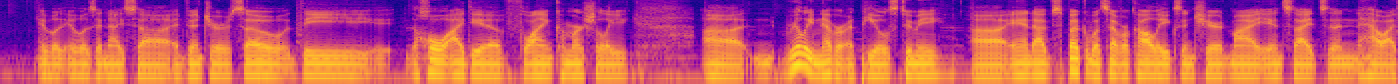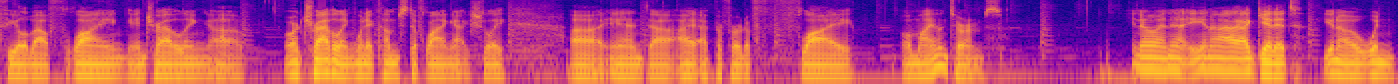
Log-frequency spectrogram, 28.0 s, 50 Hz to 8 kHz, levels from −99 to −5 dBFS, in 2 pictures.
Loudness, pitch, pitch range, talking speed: -20 LUFS, 85 Hz, 80-90 Hz, 165 wpm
